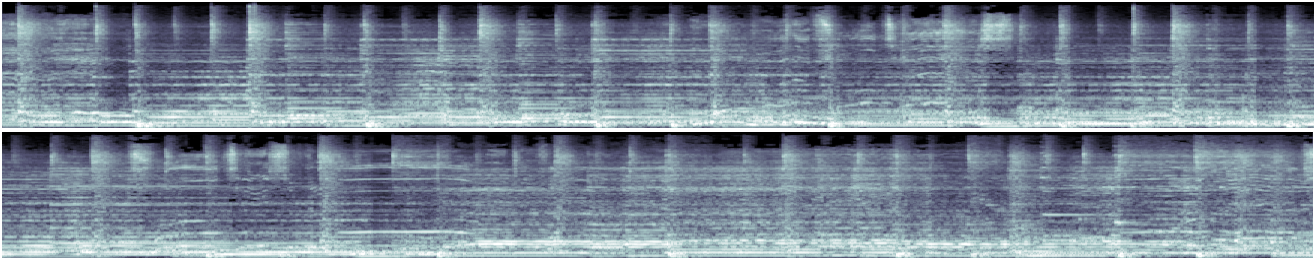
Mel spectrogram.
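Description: Live band playing a hymn arranged as a blues, with keyboard, electric guitar and drums keeping a steady beat.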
